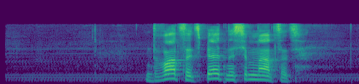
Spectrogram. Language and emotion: Russian, neutral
